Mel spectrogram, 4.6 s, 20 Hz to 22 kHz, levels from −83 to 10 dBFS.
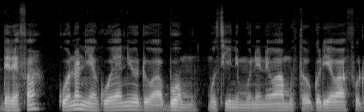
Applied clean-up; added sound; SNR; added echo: none; none; none; none.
